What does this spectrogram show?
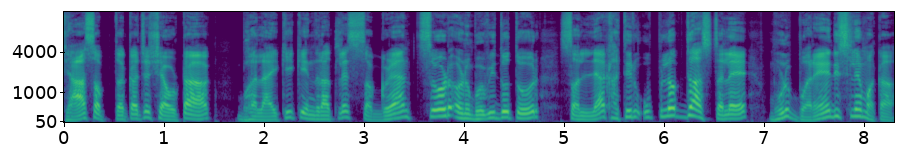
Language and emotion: Goan Konkani, happy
